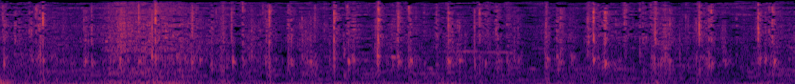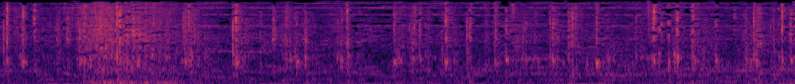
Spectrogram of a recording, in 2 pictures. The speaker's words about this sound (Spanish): Vamos a escuchar los cascos de los caballos. Venga, vamos a escucharlo.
